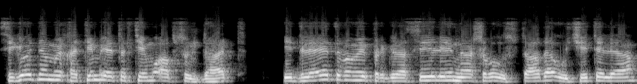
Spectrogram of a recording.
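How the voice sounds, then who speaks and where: Speaking at a moderate pace, a man with a Tajikistan accent uses ordinary pitch variation. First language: Tajik (speaking Russian). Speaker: interview show host. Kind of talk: interview. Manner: halting, many fillers.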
